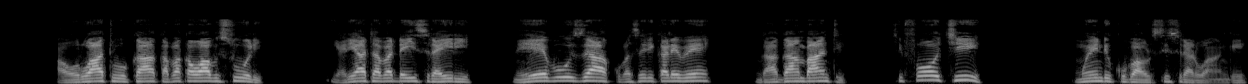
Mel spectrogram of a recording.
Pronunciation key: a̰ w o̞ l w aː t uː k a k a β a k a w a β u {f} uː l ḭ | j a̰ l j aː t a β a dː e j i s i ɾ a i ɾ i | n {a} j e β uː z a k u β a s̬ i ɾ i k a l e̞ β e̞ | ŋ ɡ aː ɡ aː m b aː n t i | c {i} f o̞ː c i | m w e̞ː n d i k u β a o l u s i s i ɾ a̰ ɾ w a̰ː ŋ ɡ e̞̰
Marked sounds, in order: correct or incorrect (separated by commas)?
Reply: incorrect, incorrect, correct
